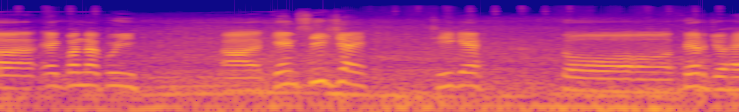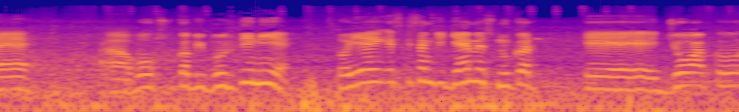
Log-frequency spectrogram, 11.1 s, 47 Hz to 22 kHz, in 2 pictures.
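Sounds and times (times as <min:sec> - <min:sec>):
man talking: 0:00.0 - 0:11.0
road traffic hum: 0:00.0 - 0:11.0.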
